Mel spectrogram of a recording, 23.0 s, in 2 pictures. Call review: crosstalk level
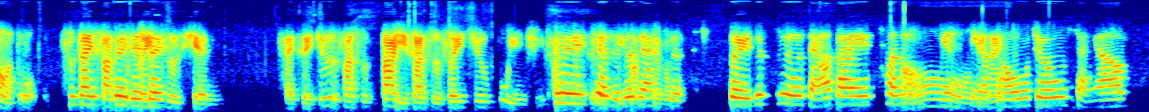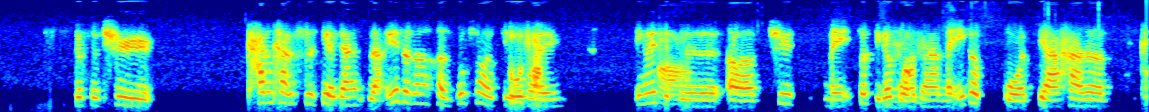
present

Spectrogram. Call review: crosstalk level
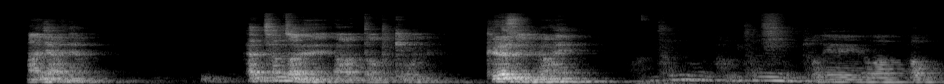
none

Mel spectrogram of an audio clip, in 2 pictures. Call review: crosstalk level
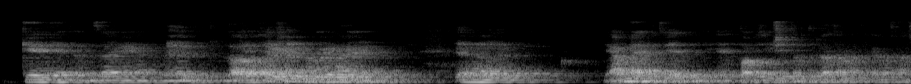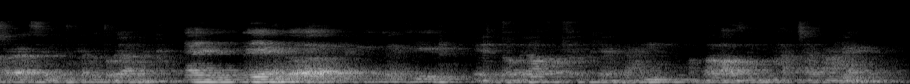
present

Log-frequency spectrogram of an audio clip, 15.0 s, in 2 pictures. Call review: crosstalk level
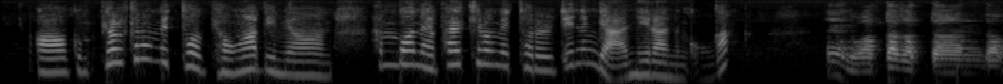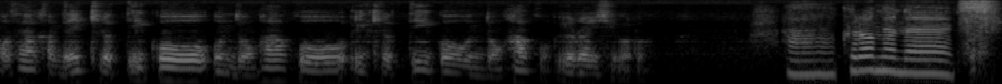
none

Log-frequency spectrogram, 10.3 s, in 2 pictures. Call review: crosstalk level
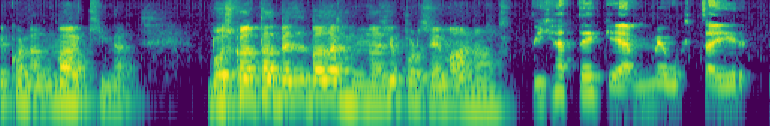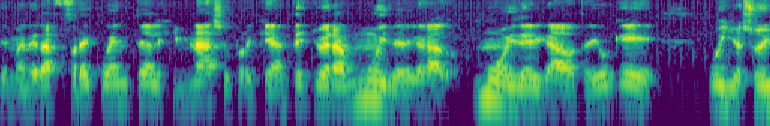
none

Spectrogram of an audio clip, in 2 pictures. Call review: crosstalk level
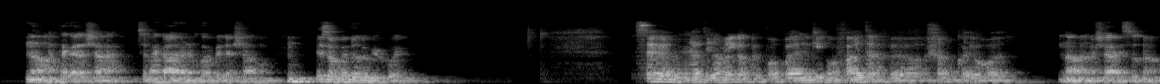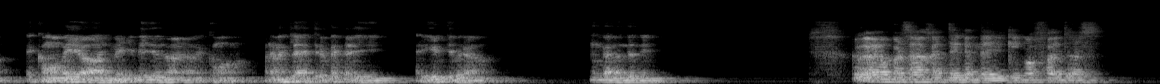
none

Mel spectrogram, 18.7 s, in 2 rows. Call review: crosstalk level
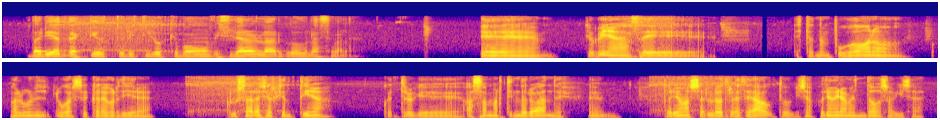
none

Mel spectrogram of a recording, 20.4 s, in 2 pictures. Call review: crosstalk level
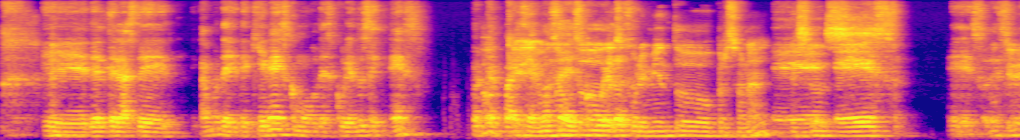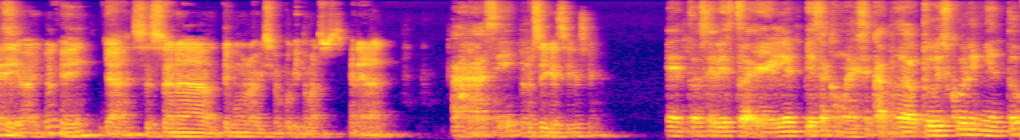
present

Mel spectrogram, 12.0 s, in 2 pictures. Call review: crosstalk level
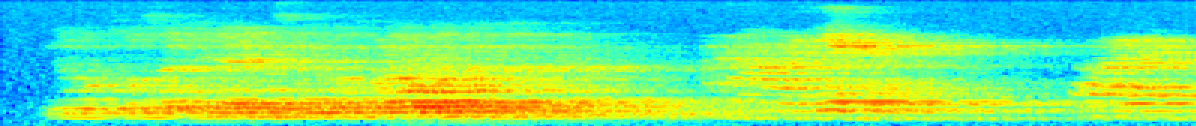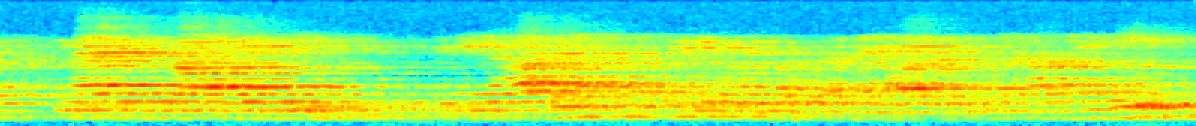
none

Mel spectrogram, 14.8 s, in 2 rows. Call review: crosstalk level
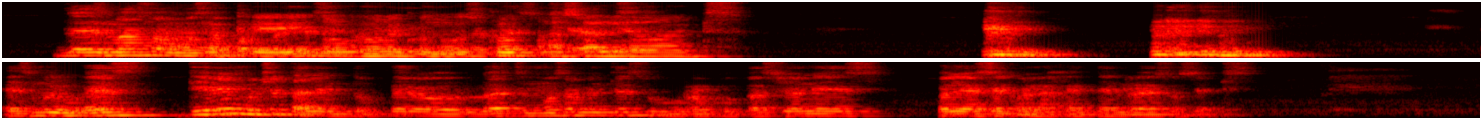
present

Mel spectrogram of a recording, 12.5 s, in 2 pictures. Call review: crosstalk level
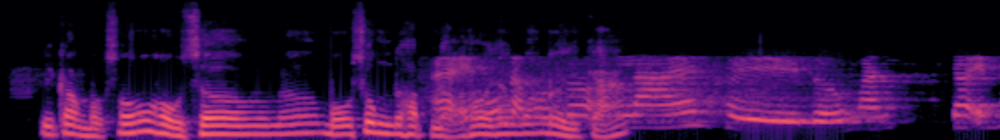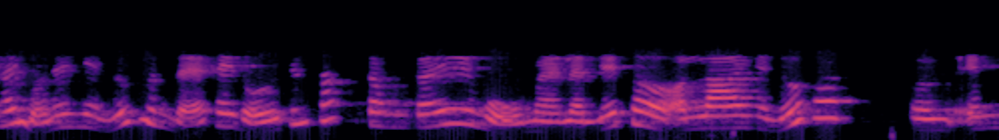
present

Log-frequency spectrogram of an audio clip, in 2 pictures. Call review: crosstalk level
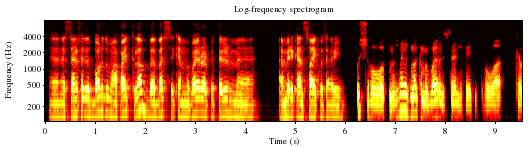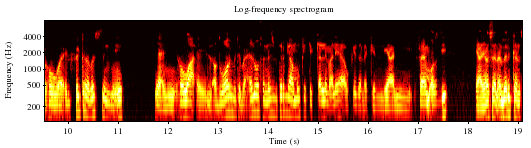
none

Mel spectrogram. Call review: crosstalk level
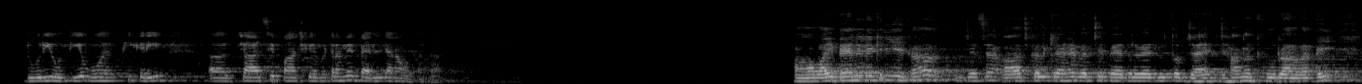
none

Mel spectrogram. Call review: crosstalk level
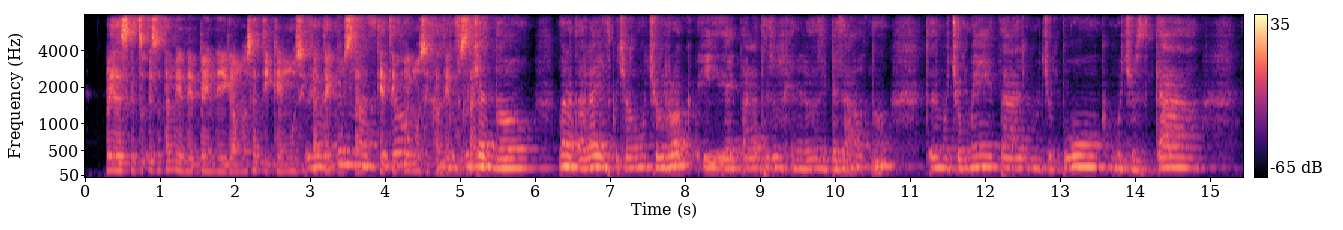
present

